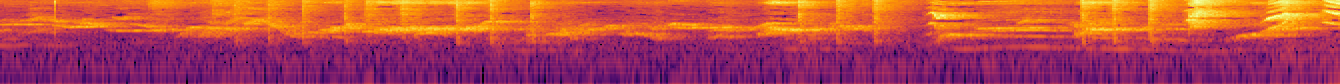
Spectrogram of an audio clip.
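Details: Caged white-rumped shama (murai batu) in Indonesia giving a ketrekan, a rattling call used to spur other shamas into song; rapid mix of clicks, harsh chatters and slurred whistles, with fluttering noises.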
